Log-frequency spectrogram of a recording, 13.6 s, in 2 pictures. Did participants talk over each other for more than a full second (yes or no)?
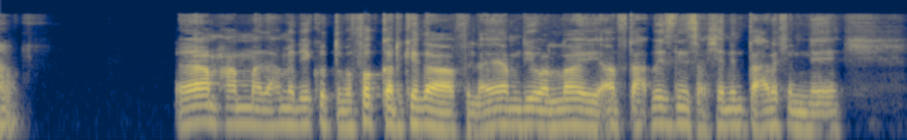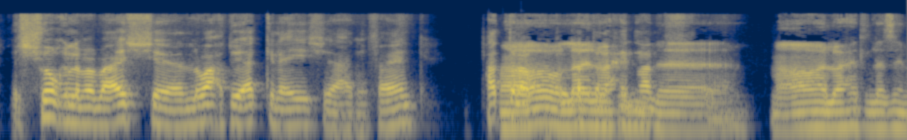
yes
